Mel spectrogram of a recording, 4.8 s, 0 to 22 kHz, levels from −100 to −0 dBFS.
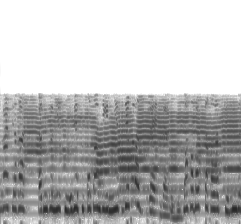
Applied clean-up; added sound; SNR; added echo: classical method log-MMSE.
